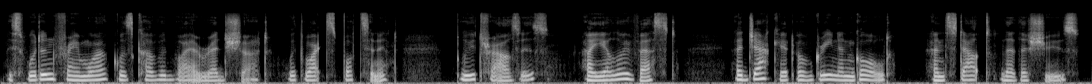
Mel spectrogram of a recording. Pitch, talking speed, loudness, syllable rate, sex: 205 Hz, 150 wpm, -18 LUFS, 4.5 syllables/s, female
